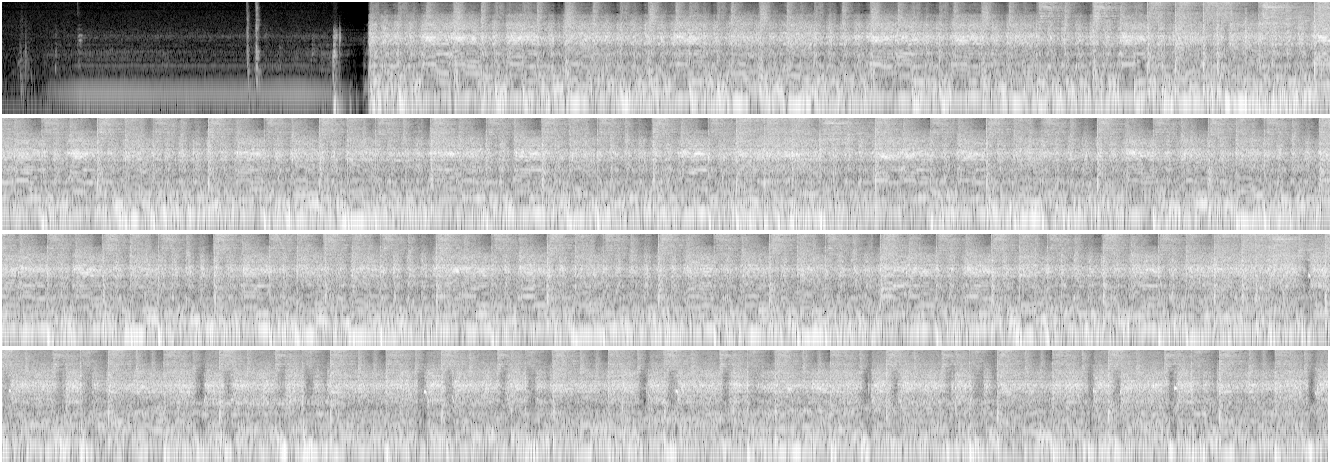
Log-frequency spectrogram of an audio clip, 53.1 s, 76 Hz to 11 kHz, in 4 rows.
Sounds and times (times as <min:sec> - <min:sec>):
Guitar: 0:02.4 - 0:53.1.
